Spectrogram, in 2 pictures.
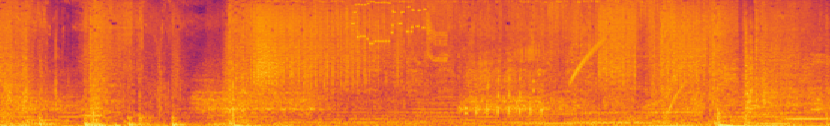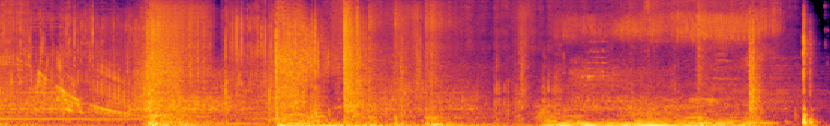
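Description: Redesigned Star Wars Fallen Jedi sound effects play with no talk: loud, dense booms, crashes and sharp impacts hit over a continuous rumbling bed, with a brief swelling tone near the middle and heavy hits near the end.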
